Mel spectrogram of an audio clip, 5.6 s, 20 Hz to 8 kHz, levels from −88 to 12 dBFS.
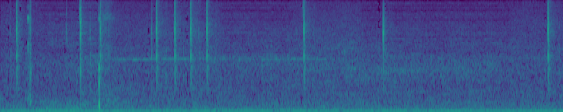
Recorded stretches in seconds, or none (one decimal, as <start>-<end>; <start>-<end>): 0.0-0.4; 1.0-2.2; 2.9-3.6; 5.1-5.6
